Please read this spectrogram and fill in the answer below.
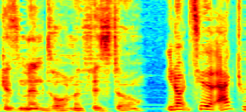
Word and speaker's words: Mephisto: Mephisto.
